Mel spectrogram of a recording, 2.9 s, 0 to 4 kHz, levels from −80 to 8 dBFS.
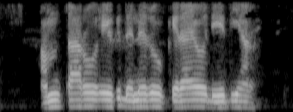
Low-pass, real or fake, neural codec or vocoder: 3.6 kHz; real; none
